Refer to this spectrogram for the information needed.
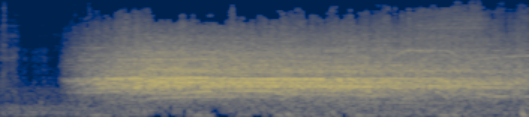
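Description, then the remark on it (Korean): A large crowd roars and cheers, the sound swelling in abruptly after a brief silence and holding as a loud, dense, continuous wall of voices until the end. “일주일 열심히 사신 여러분들에게 환호를 지르는 네, 관중의 환호성 소리입니다.”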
